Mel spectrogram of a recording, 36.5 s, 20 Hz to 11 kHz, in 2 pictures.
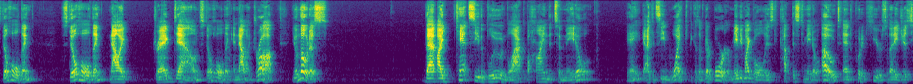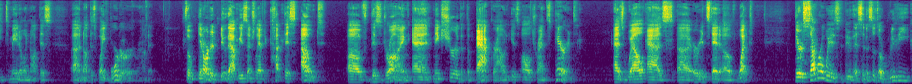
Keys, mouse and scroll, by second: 5.5 click, 8.6 click, 8.7 click, 10.5 click, 14.5 click, 20.9 Delete, 22.2 click, 25.7 click, 30.8 click.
